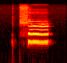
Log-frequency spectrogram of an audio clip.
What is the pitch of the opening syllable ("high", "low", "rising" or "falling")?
high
